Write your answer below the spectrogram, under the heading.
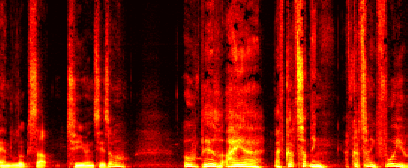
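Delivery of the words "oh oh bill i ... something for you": startled, taken by surprise, higher pitch. Voicing a sister who is greeted and looks up: startled. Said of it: "she's startled by your voice".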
